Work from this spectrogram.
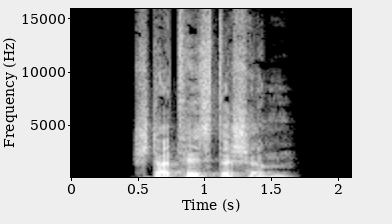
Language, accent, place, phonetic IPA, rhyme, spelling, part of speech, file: German, Germany, Berlin, [ʃtaˈtɪstɪʃm̩], -ɪstɪʃm̩, statistischem, adjective, De-statistischem.ogg
- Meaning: strong dative masculine/neuter singular of statistisch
